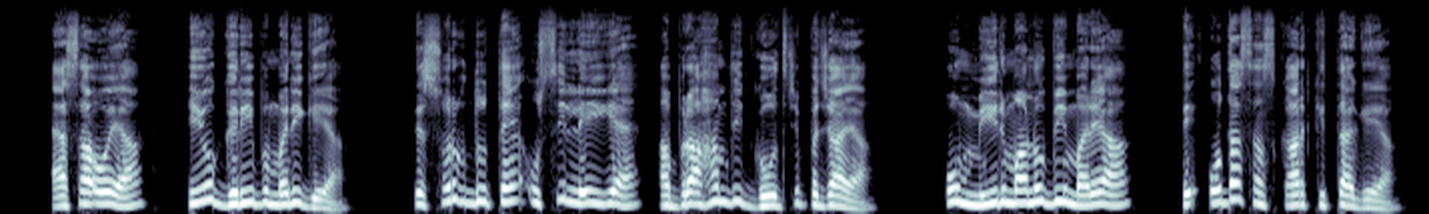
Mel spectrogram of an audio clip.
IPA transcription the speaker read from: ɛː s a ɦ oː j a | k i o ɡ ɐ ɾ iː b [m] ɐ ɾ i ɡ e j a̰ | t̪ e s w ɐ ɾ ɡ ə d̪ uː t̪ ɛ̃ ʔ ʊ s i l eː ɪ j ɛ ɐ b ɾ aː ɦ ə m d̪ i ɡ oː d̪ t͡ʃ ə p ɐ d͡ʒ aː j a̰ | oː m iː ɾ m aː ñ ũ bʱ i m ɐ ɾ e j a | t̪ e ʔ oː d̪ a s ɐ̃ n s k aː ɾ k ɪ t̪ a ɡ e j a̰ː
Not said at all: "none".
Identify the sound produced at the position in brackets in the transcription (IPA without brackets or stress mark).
m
